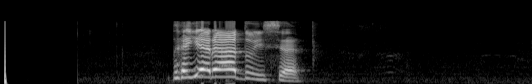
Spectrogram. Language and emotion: Russian, positive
